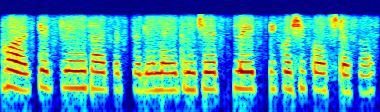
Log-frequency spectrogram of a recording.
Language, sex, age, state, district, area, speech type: Goan Konkani, female, 18-30, Goa, Canacona, rural, conversation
